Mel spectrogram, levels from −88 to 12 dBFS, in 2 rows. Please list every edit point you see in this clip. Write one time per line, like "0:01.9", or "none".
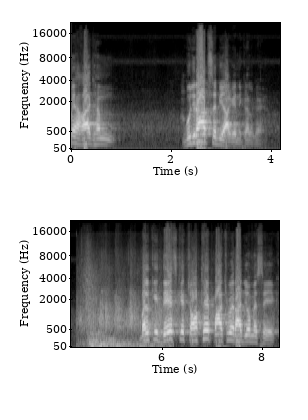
0:04.3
